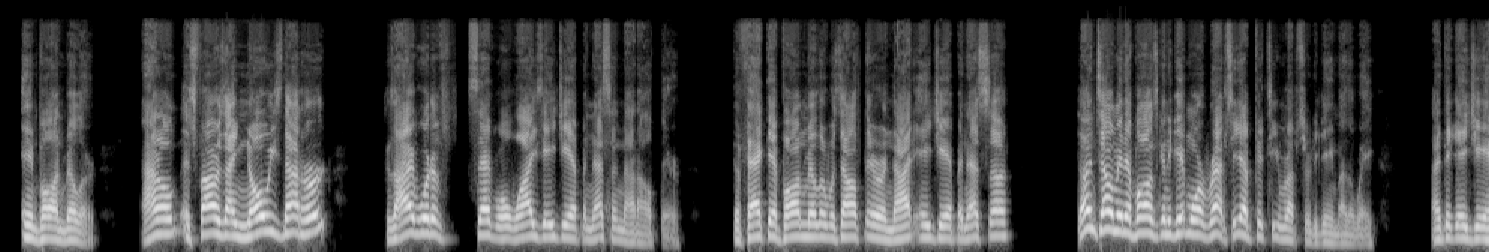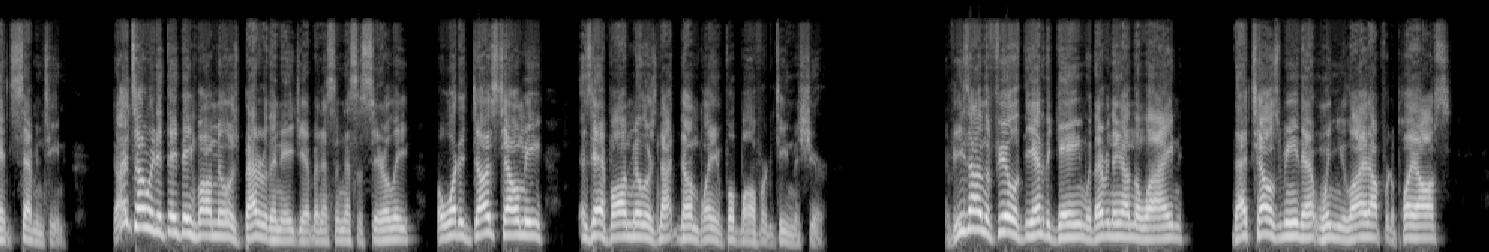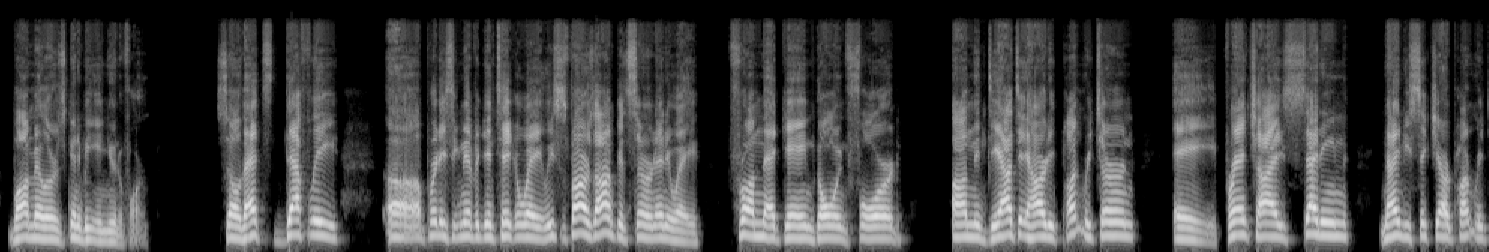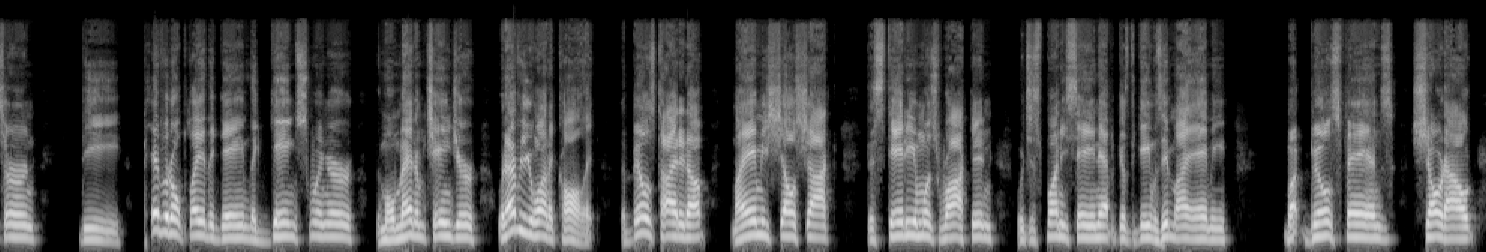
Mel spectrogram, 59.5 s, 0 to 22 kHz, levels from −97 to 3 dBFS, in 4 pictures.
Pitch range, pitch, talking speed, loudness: 145-180 Hz, 165 Hz, 210 wpm, -16 LUFS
